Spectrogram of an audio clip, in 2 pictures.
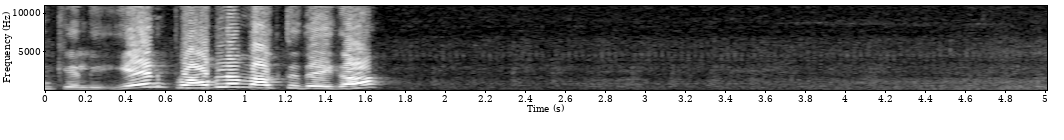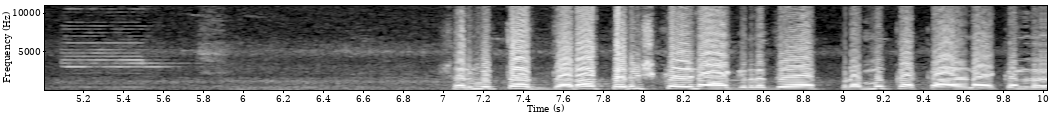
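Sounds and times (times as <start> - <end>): street traffic noise: 0.0 - 10.0
high-pitched horn toot: 5.1 - 6.0.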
